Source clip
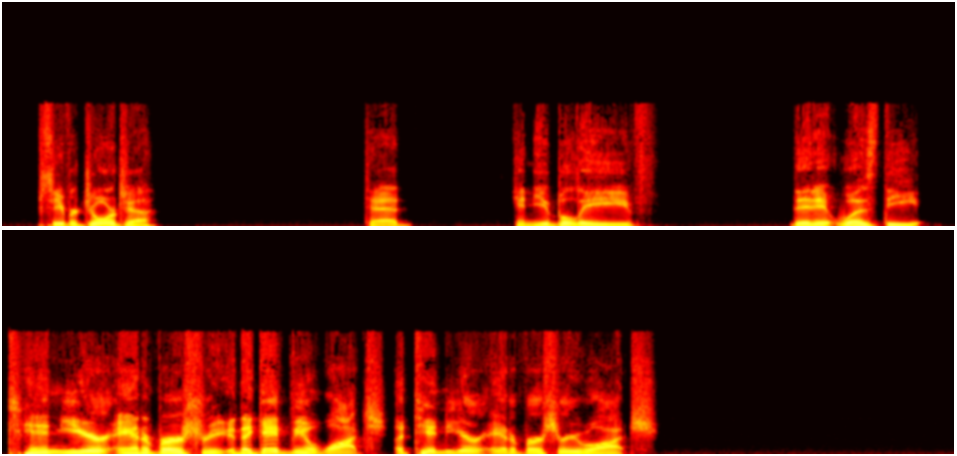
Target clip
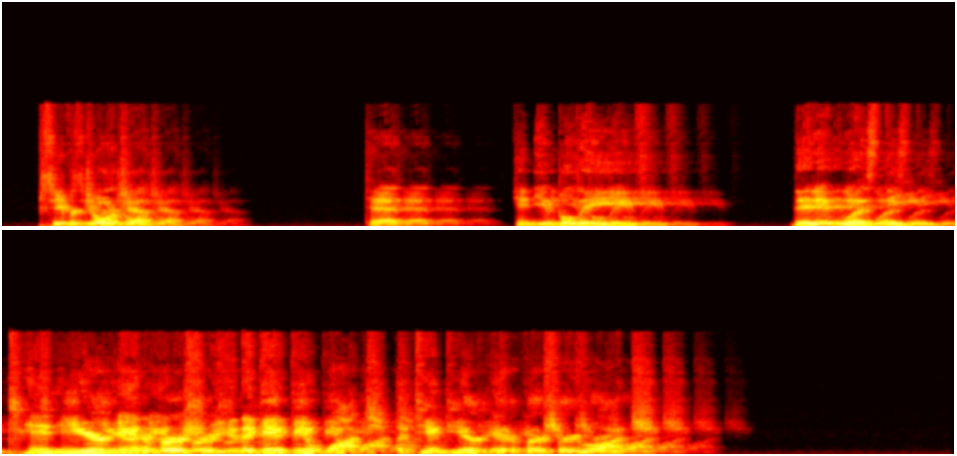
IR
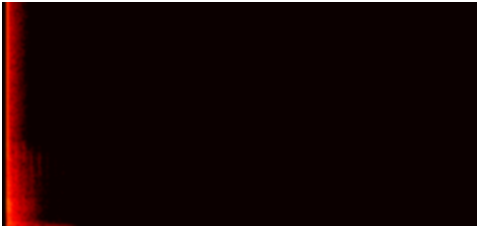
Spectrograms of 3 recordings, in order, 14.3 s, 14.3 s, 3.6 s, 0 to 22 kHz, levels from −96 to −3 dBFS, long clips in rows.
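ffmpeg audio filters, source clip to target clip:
-filter_complex "[0:a]aecho=1:1:3.2:0.69,aecho=1:1:231|462|693:0.376|0.105|0.0295,asplit=2[a][b];[1:a]atrim=start_sample=2205,atrim=end_sample=3528,adelay=23[c];[b][c]afir=irnorm=-1:irlink=0,volume=-2dB[d];[a][d]amix=inputs=2:normalize=0,volume=-1dB"

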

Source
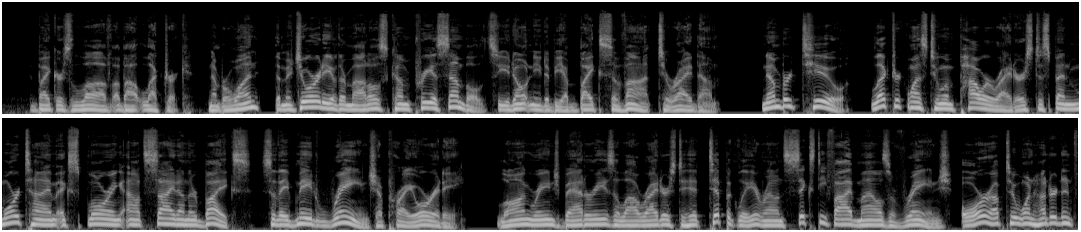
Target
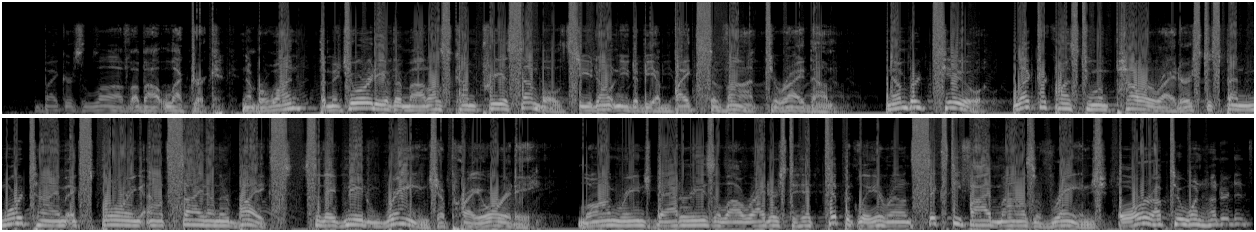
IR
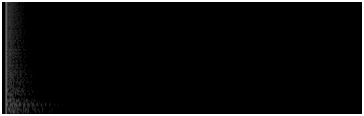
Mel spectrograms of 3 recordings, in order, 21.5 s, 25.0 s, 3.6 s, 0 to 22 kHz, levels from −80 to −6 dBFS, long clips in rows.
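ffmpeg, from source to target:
-filter_complex "[0:a]asoftclip=type=tanh:threshold=-24dB,acompressor=threshold=-37dB:ratio=12,equalizer=f=100:t=o:w=0.67:g=-10,equalizer=f=1.6k:t=o:w=0.67:g=-5,equalizer=f=6.3k:t=o:w=0.67:g=-4,dynaudnorm=f=750:g=3:m=15.5dB,highshelf=f=3.2k:g=10,bandreject=f=60:t=h:w=6,bandreject=f=120:t=h:w=6,bandreject=f=180:t=h:w=6,asetrate=37926,aresample=44100,aresample=22050,aresample=44100,aeval=exprs='(mod(7.94*val(0)+1,2)-1)/7.94':c=same,asplit=2[a][b];[b]aecho=0:1:170|340|510:0.112|0.046|0.0189[c];[a][c]amix=inputs=2:normalize=0,volume=-7dB"

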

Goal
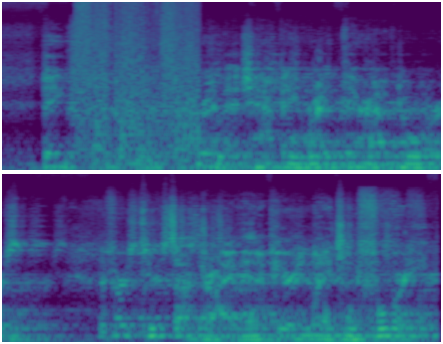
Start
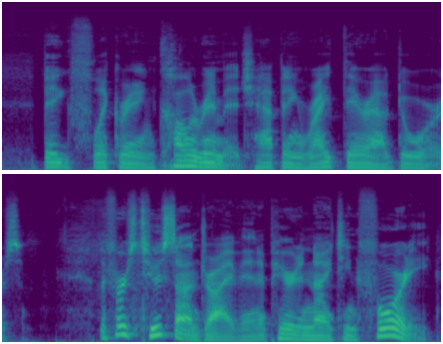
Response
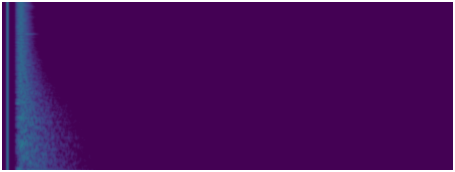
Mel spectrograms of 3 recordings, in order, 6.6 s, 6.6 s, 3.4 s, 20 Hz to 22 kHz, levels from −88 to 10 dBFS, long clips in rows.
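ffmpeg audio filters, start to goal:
-filter_complex "[0:a]acompressor=threshold=-29dB:ratio=6,equalizer=f=125:t=o:w=0.33:g=11,equalizer=f=250:t=o:w=0.33:g=-5,equalizer=f=1k:t=o:w=0.33:g=-8,equalizer=f=1.6k:t=o:w=0.33:g=9,equalizer=f=3.15k:t=o:w=0.33:g=11,equalizer=f=10k:t=o:w=0.33:g=3,asoftclip=type=tanh:threshold=-16.5dB,asettb=1/sr,asplit=3[a][b][c];[a]atrim=end=2.894[d];[b]atrim=start=2.89:end=4.57,asetpts=PTS-STARTPTS,afade=t=in:d=0.004:c=qsin,afade=t=out:st=1.676:d=0.004:c=qsin,highshelf=f=2.5k:g=-11.5[e];[c]atrim=start=4.566[f];[d][e]acrossfade=d=0.004:c1=hsin:c2=qsin[g];[g][f]acrossfade=d=0.004:c1=qsin:c2=hsin,asplit=2[h][i];[1:a]atrim=start_sample=2205,lowshelf=f=250:g=11.5,adelay=69[j];[i][j]afir=irnorm=-1:irlink=0,volume=-11.5dB[k];[h][k]amix=inputs=2:normalize=0,crystalizer=i=3:c=0,aecho=1:1:355:0.168,asettb=1/sr,asplit=3[l][m][n];[l]atrim=end=0.564[o];[m]atrim=start=0.56:end=1.49,asetpts=PTS-STARTPTS,afade=t=in:d=0.004:c=qsin,afade=t=out:st=0.926:d=0.004:c=qsin,aeval=exprs='(mod(26.6*val(0)+1,2)-1)/26.6':c=same[p];[n]atrim=start=1.486[q];[o][p]acrossfade=d=0.004:c1=hsin:c2=qsin[r];[r][q]acrossfade=d=0.004:c1=qsin:c2=hsin,afftfilt=real='re*2*eq(mod(b,4),0)':imag='im*2*eq(mod(b,4),0)':win_size=2048:overlap=0.75,volume=3dB"

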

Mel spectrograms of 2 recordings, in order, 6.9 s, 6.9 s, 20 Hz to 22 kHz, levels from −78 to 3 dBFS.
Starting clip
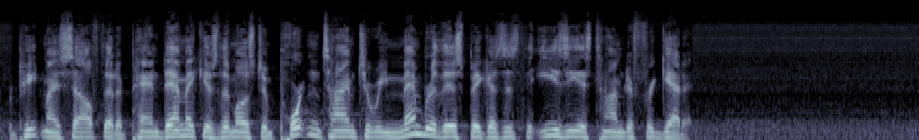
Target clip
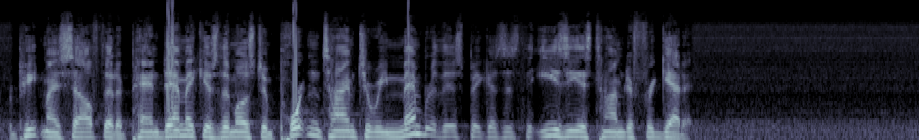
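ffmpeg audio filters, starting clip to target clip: -filter_complex "[0:a]asettb=1/sr,asplit=3[a][b][c];[a]atrim=end=3.144[d];[b]atrim=start=3.14:end=4.06,asetpts=PTS-STARTPTS,afade=t=in:d=0.004:c=qsin,afade=t=out:st=0.916:d=0.004:c=qsin,acompressor=threshold=-28dB:ratio=4[e];[c]atrim=start=4.056[f];[d][e]acrossfade=d=0.004:c1=hsin:c2=qsin[g];[g][f]acrossfade=d=0.004:c1=qsin:c2=hsin,aeval=exprs='(mod(2.51*val(0)+1,2)-1)/2.51':c=same"

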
